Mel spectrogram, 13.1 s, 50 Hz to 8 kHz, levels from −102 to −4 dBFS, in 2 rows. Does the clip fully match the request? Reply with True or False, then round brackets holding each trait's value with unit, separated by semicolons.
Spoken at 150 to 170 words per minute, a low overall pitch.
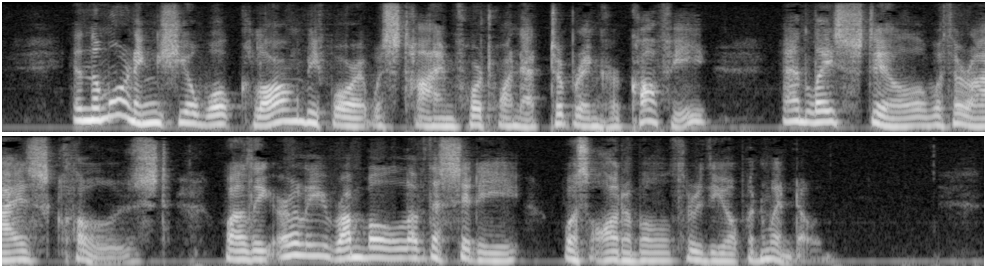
False (165 wpm; 150 Hz)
